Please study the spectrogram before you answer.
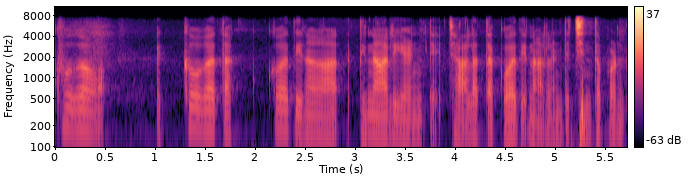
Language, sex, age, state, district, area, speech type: Telugu, female, 30-45, Telangana, Hyderabad, urban, spontaneous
